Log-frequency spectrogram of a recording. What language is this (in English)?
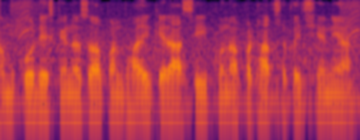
Maithili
